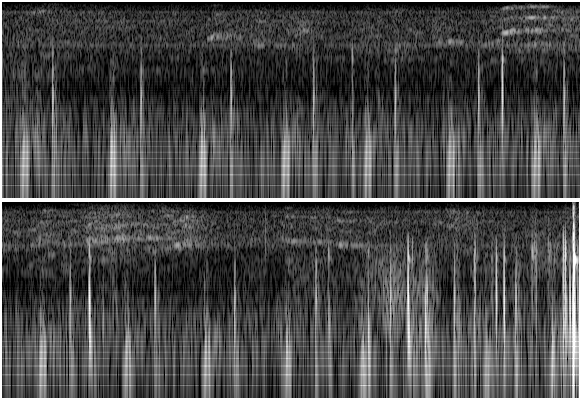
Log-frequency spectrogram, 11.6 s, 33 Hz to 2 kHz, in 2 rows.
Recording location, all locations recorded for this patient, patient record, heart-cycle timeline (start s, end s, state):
pulmonary valve (PV)
aortic valve (AV)+pulmonary valve (PV)+tricuspid valve (TV)+mitral valve (MV)
#Age: Child
#Sex: Male
#Height: 149.0 cm
#Weight: 52.9 kg
#Pregnancy status: False
#Murmur: Present
#Murmur locations: pulmonary valve (PV)+tricuspid valve (TV)
#Most audible location: tricuspid valve (TV)
#Systolic murmur timing: Early-systolic
#Systolic murmur shape: Plateau
#Systolic murmur grading: I/VI
#Systolic murmur pitch: Low
#Systolic murmur quality: Blowing
#Diastolic murmur timing: nan
#Diastolic murmur shape: nan
#Diastolic murmur grading: nan
#Diastolic murmur pitch: nan
#Diastolic murmur quality: nan
#Outcome: Normal
#Campaign: 2015 screening campaign
0.00	0.16	unannotated
0.16	0.32	S1
0.32	0.46	systole
0.46	0.58	S2
0.58	1.06	diastole
1.06	1.20	S1
1.20	1.35	systole
1.35	1.46	S2
1.46	1.96	diastole
1.96	2.10	S1
2.10	2.26	systole
2.26	2.36	S2
2.36	2.78	diastole
2.78	2.92	S1
2.92	3.08	systole
3.08	3.20	S2
3.20	3.60	diastole
3.60	3.74	S1
3.74	3.92	systole
3.92	4.02	S2
4.02	4.44	diastole
4.44	4.60	S1
4.60	4.76	systole
4.76	4.84	S2
4.84	5.30	diastole
5.30	5.44	S1
5.44	5.60	systole
5.60	5.70	S2
5.70	6.10	diastole
6.10	6.28	S1
6.28	6.46	systole
6.46	6.56	S2
6.56	7.00	diastole
7.00	7.14	S1
7.14	7.30	systole
7.30	7.40	S2
7.40	7.78	diastole
7.78	7.92	S1
7.92	8.10	systole
8.10	8.20	S2
8.20	8.60	diastole
8.60	8.74	S1
8.74	8.90	systole
8.90	9.00	S2
9.00	9.35	diastole
9.35	9.50	S1
9.50	11.55	unannotated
